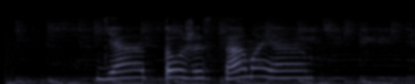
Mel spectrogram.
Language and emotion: Russian, positive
